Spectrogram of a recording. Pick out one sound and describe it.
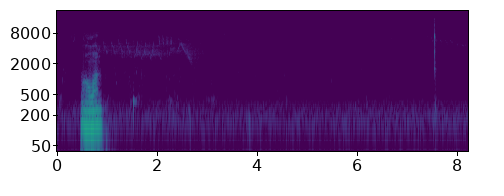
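A fishing reel whirs as line is wound in.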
